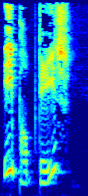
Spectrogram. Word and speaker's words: epoptes: Or the other Greek word would be epoptes, E-P-O-P, T-E-S, E-P-O-P, T-E-S, and he references 2 Peter 1:16.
